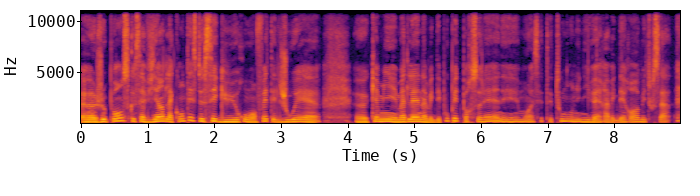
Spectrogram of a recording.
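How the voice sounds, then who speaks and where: In a dry, close sound with no echo, a woman talks at a fairly quick pace in a medium pitch with ordinary pitch variation. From Belgium, Liège province (Hesbaye). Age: 40s. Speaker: journalist and TV/radio presenter. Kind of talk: podcast interview. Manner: hesitant, many fillers.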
